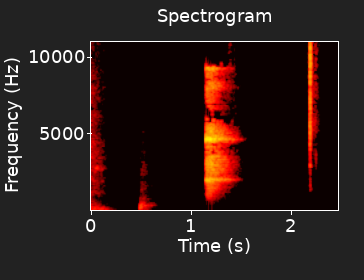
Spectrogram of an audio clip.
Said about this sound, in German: Ähm, lass uns mal anstoßen. Ja.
